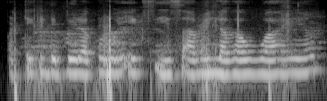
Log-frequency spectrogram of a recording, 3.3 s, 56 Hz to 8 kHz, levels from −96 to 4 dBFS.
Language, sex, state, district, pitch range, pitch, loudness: Hindi, female, Chhattisgarh, Raipur, 210-220 Hz, 220 Hz, -25 LUFS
